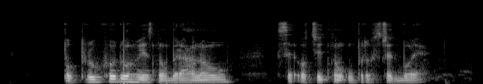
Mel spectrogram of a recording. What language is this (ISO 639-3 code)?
ces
